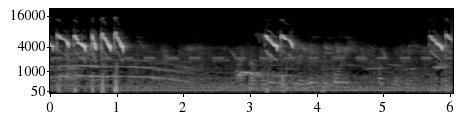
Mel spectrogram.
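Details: Ngalas-style lure song of an Oriental white-eye: a rapid opening string of high falling chirps, then sparse bursts of two or three similar notes, backed by a low drone and softer whistles.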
